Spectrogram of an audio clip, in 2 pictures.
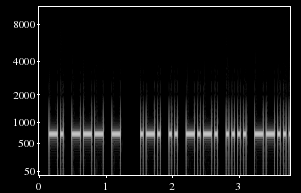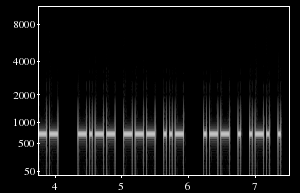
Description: Morse code, heard as a keyed tone, about 28 wpm, 700 Hz. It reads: NOT RICH, YOU WERE
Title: Sentences from Top 1100 Words 28wpm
